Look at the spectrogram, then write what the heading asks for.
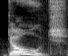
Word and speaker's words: Doge: Is it supposed to be pronounced I looked it up. Coin? It's Doge. Doge.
